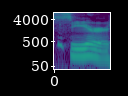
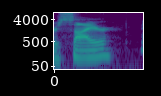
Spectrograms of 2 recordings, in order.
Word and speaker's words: sihr: It's spelled S I H R. – Believe in magic. – So it's pronounced seer or sire.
